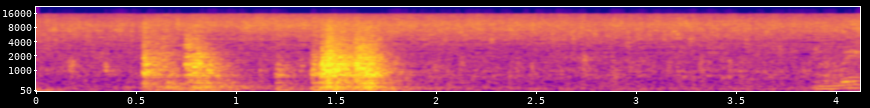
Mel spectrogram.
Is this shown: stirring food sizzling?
yes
